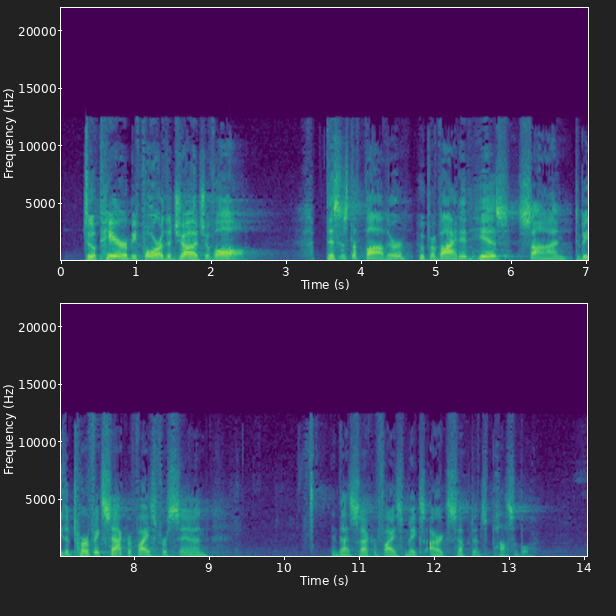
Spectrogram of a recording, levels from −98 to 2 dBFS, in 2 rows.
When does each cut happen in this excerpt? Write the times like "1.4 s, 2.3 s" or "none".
3.4 s, 4.7 s, 6.8 s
